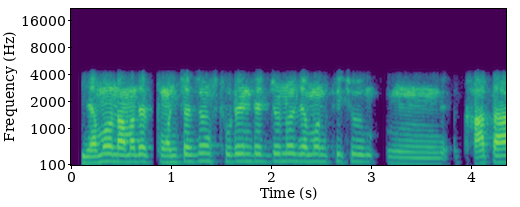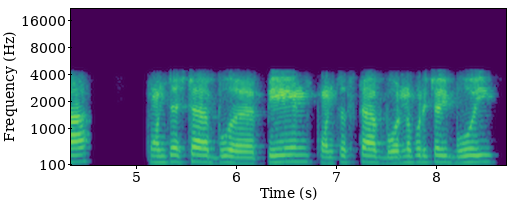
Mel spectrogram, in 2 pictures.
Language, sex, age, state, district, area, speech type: Bengali, male, 18-30, West Bengal, Darjeeling, rural, conversation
